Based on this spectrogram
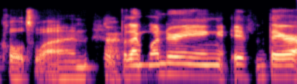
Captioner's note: laughs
